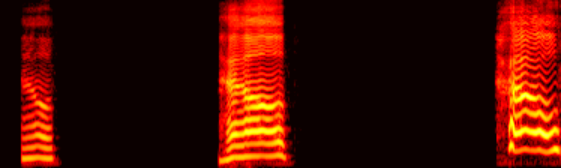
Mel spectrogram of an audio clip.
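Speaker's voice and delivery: strange high voice calling out. A game master voices the feminine voice from a player's dream, odd feminine voice crying out. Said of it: "that odd, odd voice crying out".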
